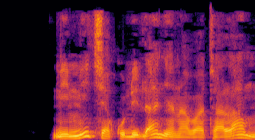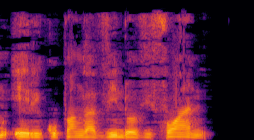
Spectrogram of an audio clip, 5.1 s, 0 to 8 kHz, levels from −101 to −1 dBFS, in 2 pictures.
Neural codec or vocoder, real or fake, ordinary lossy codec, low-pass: none; real; AAC, 32 kbps; 7.2 kHz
